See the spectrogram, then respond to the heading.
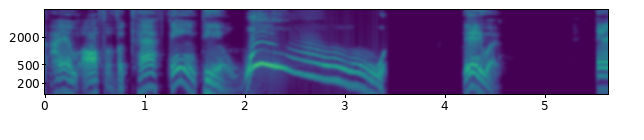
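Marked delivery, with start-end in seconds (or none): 2.0-3.4 long high-pitched "woo"; excited whoop. Real, not acted. Caffeine pill kicking in, excited whoop. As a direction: let out a wired, drawn-out whoop.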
